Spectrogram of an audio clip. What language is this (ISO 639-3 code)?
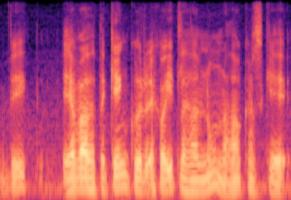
isl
